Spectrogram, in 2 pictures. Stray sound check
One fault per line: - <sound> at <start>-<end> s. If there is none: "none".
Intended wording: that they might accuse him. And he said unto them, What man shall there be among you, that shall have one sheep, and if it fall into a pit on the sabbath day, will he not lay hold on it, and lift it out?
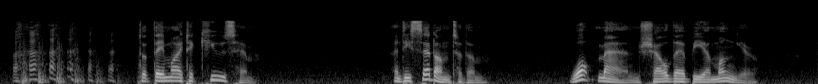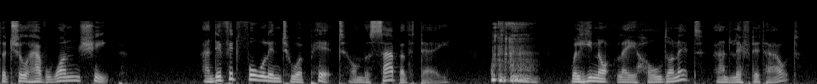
- laugh at 0.1-1.2 s
- throat clearing at 13.1-13.6 s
